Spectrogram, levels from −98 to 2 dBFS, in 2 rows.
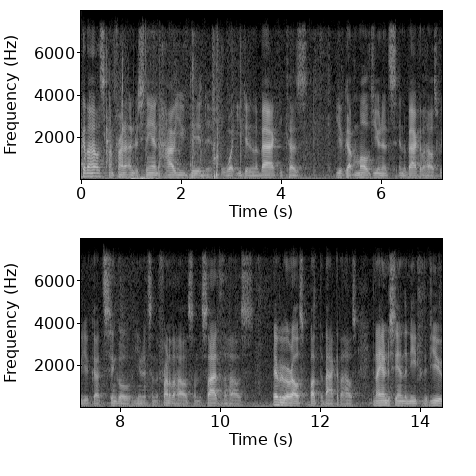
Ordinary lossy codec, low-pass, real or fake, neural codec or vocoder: Opus, 32 kbps; 7.2 kHz; real; none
